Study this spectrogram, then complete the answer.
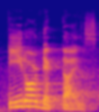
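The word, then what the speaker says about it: Pterodactyl: टीरोडेक्टाइल्स, P silent होगा इसमें, टीरोडेक्टाइल, ये these are ancient flying mammals.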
